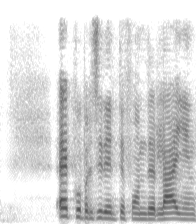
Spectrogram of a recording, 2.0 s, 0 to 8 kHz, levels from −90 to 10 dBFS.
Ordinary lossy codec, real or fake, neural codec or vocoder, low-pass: none; fake; codec, 24 kHz, 1.2 kbps, DualCodec; 7.2 kHz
